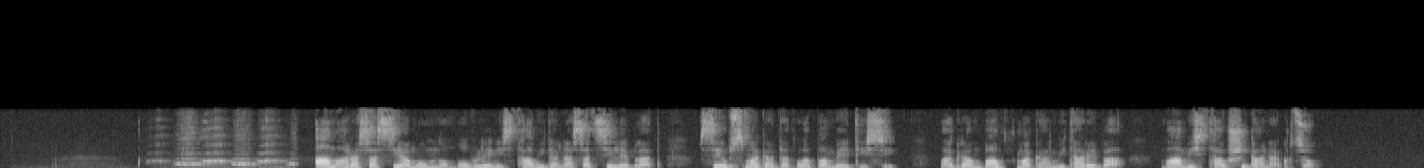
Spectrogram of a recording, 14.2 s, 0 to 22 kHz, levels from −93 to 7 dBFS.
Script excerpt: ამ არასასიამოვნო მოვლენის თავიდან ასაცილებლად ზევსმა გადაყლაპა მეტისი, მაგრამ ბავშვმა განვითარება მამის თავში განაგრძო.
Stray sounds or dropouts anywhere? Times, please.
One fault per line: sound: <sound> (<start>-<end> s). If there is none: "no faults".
sound: squeak (1.5-3.0 s)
